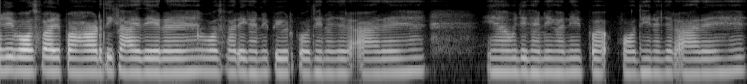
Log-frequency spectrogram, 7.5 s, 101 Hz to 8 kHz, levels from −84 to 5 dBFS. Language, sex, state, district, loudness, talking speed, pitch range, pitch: Hindi, female, West Bengal, Purulia, -22 LUFS, 215 wpm, 190-195 Hz, 190 Hz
